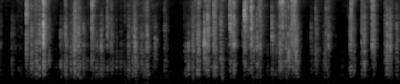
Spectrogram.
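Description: A full Halls plastic cough drop pouch is held in both hands while fingernails tap on it, then the hands bend and crinkle the bag. The result is a dense run of quick, dry, bright crackles and clicks with brief pauses between bursts, and almost no low end.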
